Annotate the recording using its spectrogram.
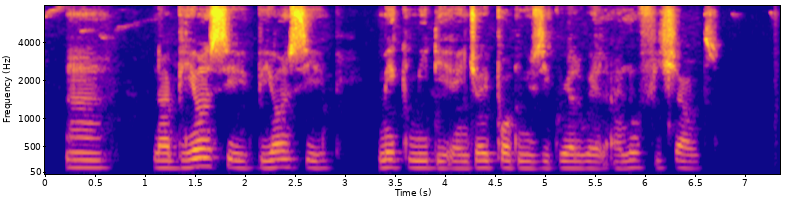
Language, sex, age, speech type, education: Nigerian Pidgin, male, 15-29, spontaneous, secondary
